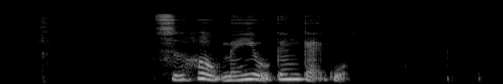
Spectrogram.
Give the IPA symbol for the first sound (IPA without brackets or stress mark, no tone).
t͡sʰ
